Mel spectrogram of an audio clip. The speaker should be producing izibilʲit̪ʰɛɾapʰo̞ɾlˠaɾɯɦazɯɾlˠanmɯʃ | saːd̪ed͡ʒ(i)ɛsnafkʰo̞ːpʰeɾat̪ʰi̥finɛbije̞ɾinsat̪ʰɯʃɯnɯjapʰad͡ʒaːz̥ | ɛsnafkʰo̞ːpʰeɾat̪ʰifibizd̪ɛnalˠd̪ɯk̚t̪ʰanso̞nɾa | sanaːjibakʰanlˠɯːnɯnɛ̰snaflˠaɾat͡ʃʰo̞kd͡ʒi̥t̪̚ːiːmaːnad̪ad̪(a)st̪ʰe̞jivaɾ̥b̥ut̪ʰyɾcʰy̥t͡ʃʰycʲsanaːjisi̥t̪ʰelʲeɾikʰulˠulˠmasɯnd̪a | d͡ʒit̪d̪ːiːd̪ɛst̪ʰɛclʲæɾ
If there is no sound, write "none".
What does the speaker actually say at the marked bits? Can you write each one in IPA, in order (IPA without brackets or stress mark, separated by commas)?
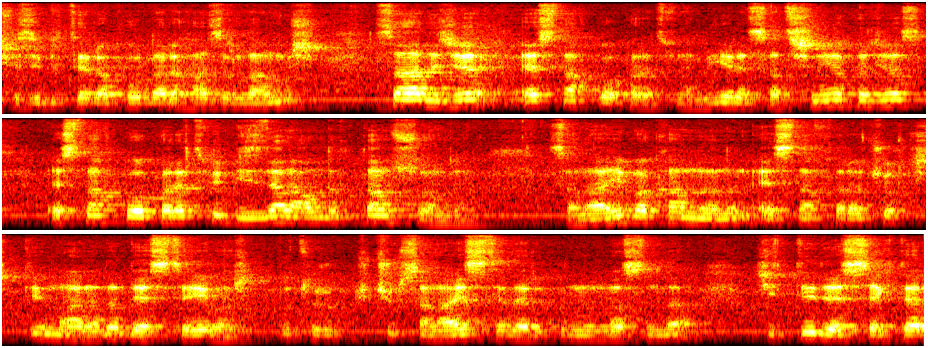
ɛ, ɛ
